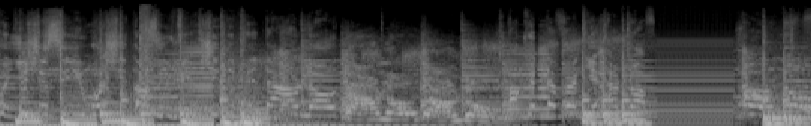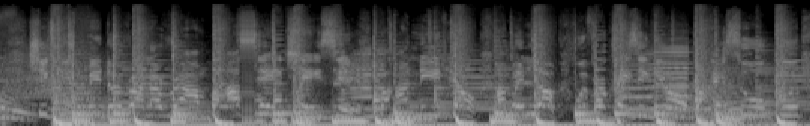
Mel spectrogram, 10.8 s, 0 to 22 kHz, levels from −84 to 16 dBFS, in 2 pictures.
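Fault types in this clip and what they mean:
Bluetooth stutter: packets on the wireless link arrived late or not at all, so the receiver kept replaying its last short buffer until fresh data got through. From 4.39 to 4.92 s the repeated slices run together into a machine-gun buzz. A shorter burst follows from 7.03 to 7.15 s. After each, the sound resumes further along, with 0.50 s and 0.08 s of material skipped, as though playback had continued unheard.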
